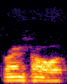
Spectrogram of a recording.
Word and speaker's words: Scientolopedia: It's with an I, just like it's spelled up there behind me. Scientolopedia. Yeah, Scientology instead of Scientology. It's Ipedia.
